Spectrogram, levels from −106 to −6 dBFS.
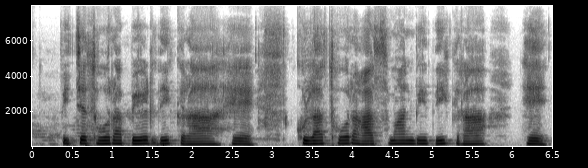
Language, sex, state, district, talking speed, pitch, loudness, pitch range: Hindi, female, Karnataka, Bangalore, 120 wpm, 170 Hz, -16 LUFS, 155-175 Hz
